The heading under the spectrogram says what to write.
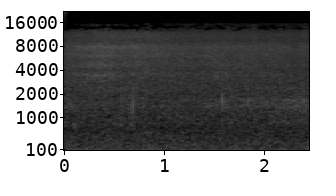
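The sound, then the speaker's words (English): A steady, gentle wash of calm ocean waves at sunrise, soft and continuous with no distinct breaks, blended with a low rumble of wind. No one speaks. “I mean, you have the waves. The waves are so subtle. They're so calm.”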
